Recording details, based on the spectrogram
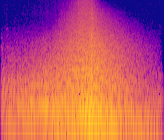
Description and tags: BRAAMS and TIMPANI
orchestral, timpani, braams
